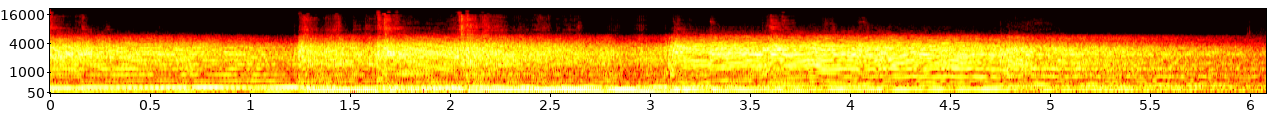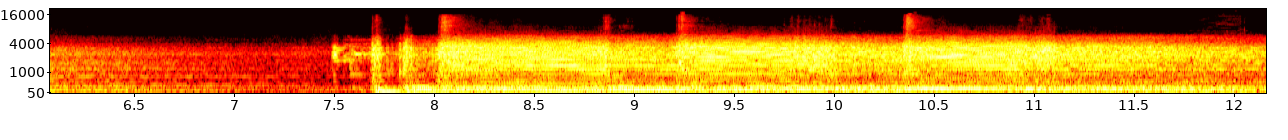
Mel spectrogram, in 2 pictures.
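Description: A crunchy overdriven electric guitar, with more highs dialed back into a Sonder, plays sustained chords with bright, crisp highs, fading out near the middle before a fresh strum kicks back in loud, with no talking.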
